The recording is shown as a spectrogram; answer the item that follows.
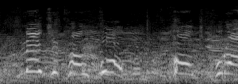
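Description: Speech: people talking in conversation.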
